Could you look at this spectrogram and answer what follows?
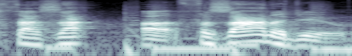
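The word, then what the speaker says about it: Faxanadu: Fantasy Zone, Faria, this is Fazanadu, that's how you pronounce that.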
